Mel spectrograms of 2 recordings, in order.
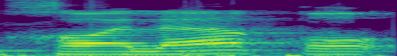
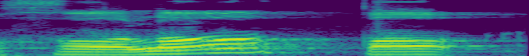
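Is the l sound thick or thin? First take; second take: thin; thick. First: The l sound is thin and light. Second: The l sound is thick and heavy. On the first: The speaker calls it right. "lamnya tipis" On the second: The speaker calls it wrong. "akhirnya lamnya jadi tebal"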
